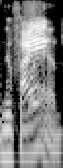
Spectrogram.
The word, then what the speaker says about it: Newfoundland: Newfoundland. Understand. Newfoundland. – Don't get nervous when you say it. Just Newfoundland.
